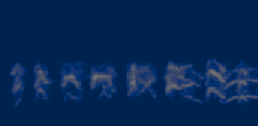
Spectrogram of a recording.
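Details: Havanese dog howling while being encouraged to continue: wavering, rising-and-falling whiny notes repeated about twice a second, each bending up then down, with a person speaking softly nearby.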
